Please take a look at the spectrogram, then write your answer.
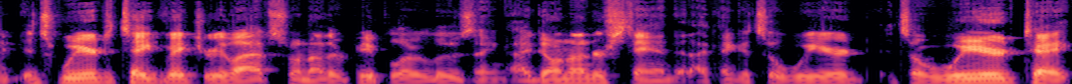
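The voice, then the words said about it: Slightly sick-sounding voice. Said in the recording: “My voice sounds a little, I don't know if I'm coming down with something”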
